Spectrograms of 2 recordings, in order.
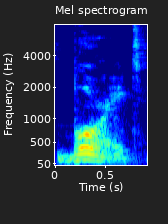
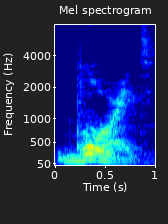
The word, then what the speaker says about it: bored: You are bored. Et écoutez bien la fin de la prononciation du mot bored. Il y a le de. Bored. Bored. Vous voyez ce ed? Je dois le prononcer.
